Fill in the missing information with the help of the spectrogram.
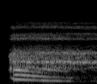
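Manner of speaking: very soft, breathy release sigh. Shown as a demonstration. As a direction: let the breath out quietly.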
